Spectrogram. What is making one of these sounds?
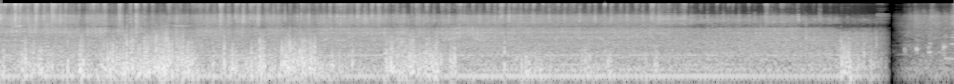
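A diesel locomotive rumbles loudly as it rolls slowly closer.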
